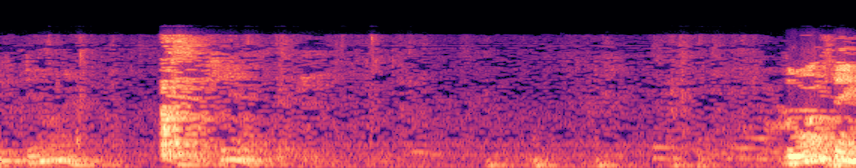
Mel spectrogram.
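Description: A man speaks into a microphone over loudspeakers, in a large room with some echo.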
